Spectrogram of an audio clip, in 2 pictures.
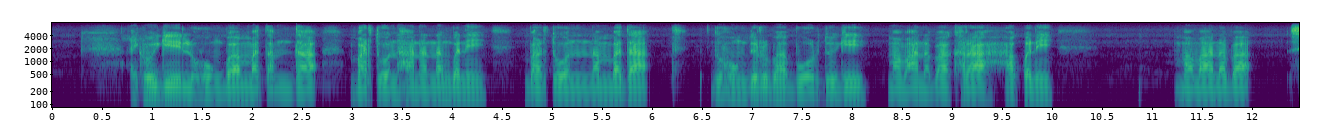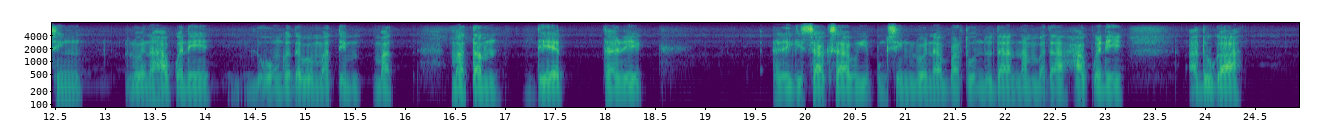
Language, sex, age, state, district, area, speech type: Manipuri, male, 18-30, Manipur, Tengnoupal, rural, spontaneous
